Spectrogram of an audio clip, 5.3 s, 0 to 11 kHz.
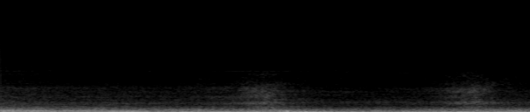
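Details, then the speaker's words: Renault Megane 3 with K4M engine that stalls at junctions or after revving: after a rev the idle sags and nearly dies before recovering. Owner suspects the cam phaser (timing) valve, which cleaning helped before but the problem returned after 5000 km. "оп почти заглохла буває глохне буває не глохне"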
